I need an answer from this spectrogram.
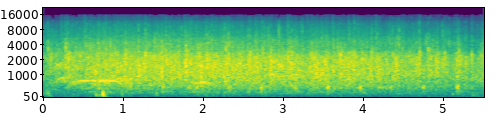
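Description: An audience applauds to welcome a surgeon and writer to the stage. The clapping is dense and steady, a continuous wash of many hands that holds at an even level from start to finish.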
